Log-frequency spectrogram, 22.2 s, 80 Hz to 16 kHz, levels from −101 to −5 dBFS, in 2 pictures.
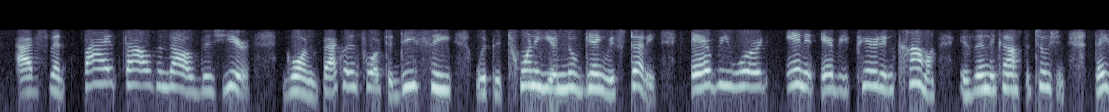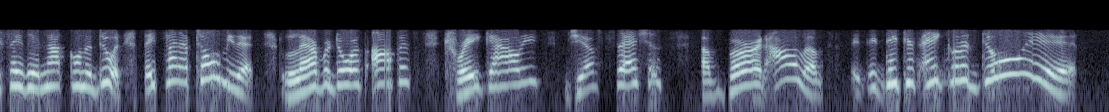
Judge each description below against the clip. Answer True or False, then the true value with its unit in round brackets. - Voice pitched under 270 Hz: False (275 Hz)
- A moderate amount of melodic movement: True (4.9 semitones)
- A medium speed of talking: True (170 wpm)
